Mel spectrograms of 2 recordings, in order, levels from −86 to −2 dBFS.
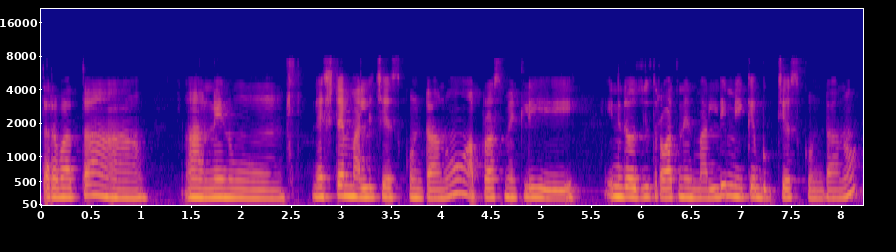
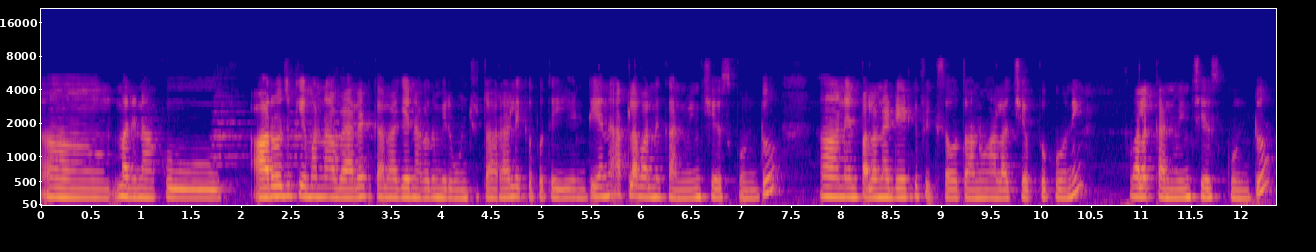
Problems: background sounds at intervals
